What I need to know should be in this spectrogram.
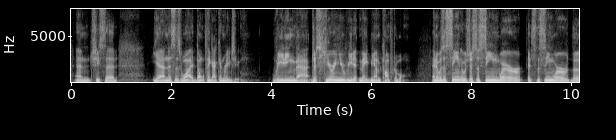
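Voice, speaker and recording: A man's voice: deep voice, dry recording, studio quality. A man hosting a podcast, giving writing advice in an informal, opinionated, conversational way with anecdotes. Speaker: podcast host, fantasy author and writing teacher.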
